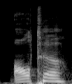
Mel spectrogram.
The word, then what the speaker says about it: Alta: Cody Rigsby is taking part in Alta One.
